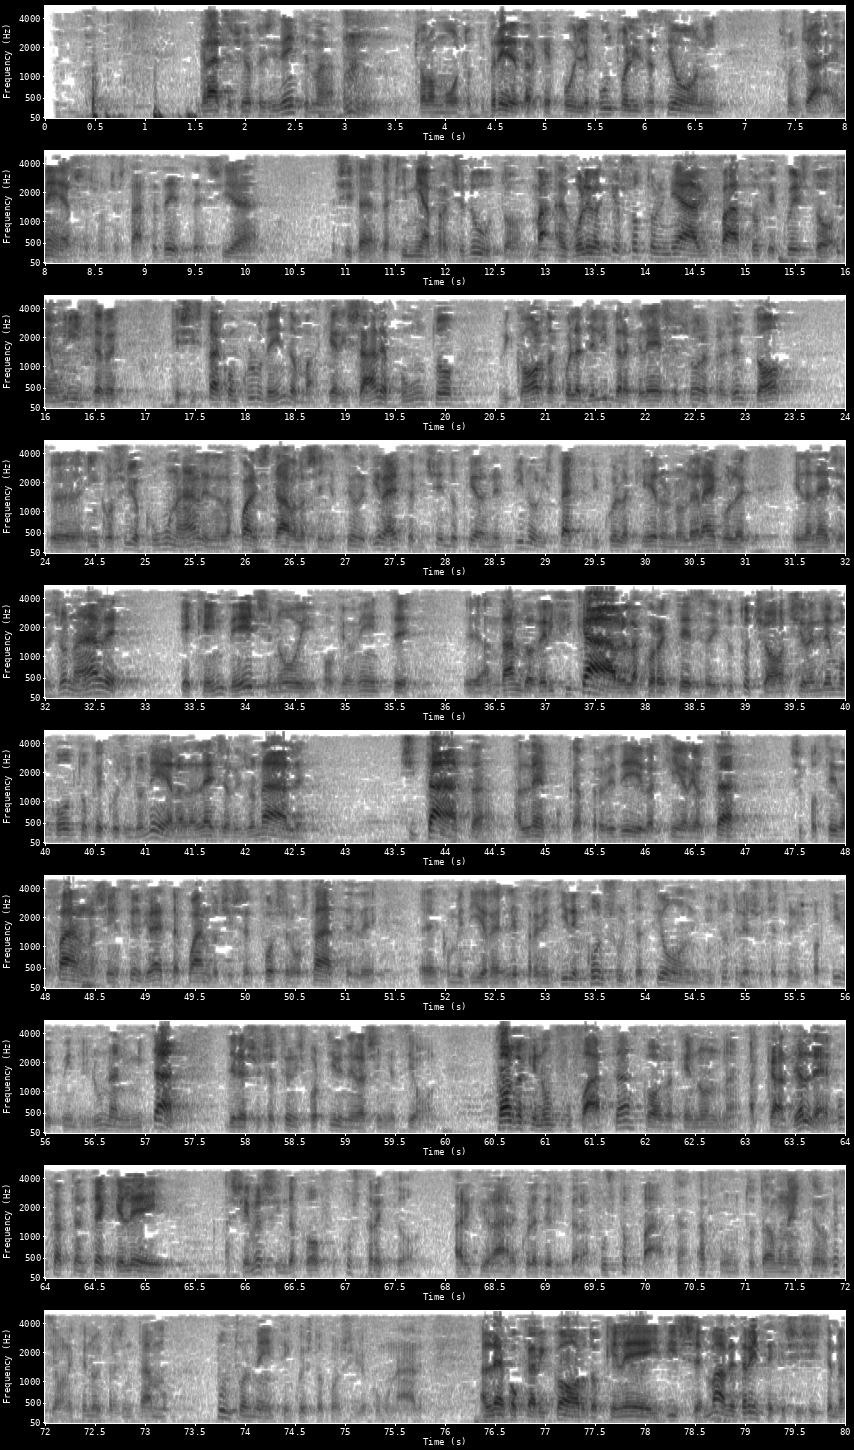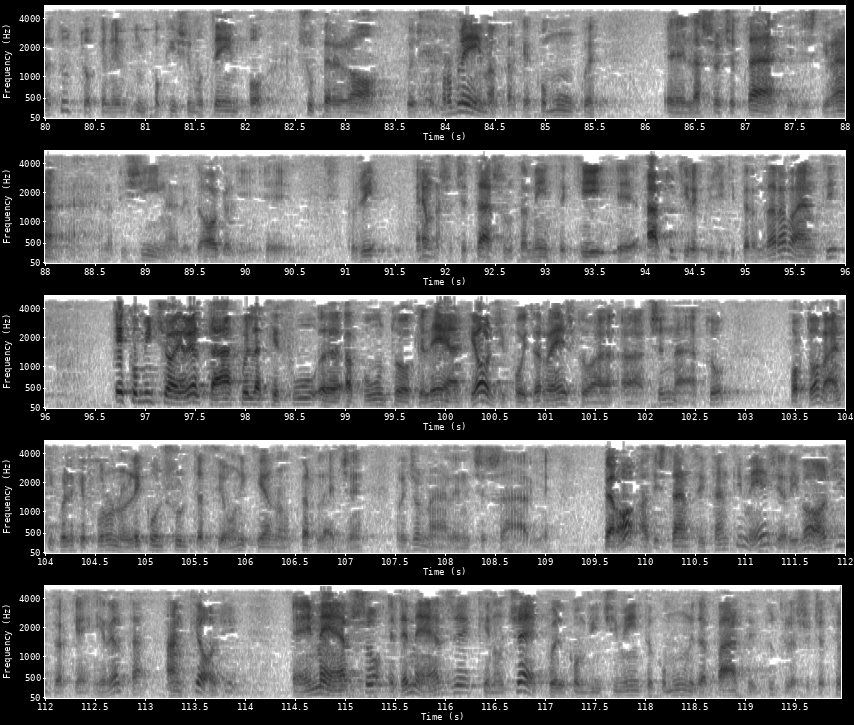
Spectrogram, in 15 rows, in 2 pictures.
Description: Adolfo Morandi — Sito Audio Consiglio Comunale
Seduta del 16 gennaio. Proposta di deliberazione: Concessione gestione piscina Dogali: indirizzi. Dibattito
